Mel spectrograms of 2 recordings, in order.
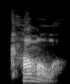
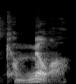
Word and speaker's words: Kamala: way to pronounce it Kamala Kamala it's not hard say it with me Kamala Kamala Kamala Harris it's not hard it's not Cala or As Trump will say it sometimes Camila Kamala it's not hard I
